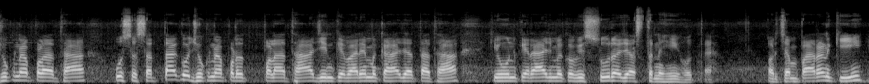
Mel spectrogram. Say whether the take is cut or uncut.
uncut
